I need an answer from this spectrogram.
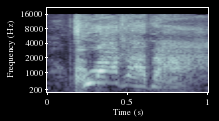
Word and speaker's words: Fuacata: Fuacata! There you go. That's the proper way to say it. Fuacata Films! Yes, that's... You have to say it with that intonation.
